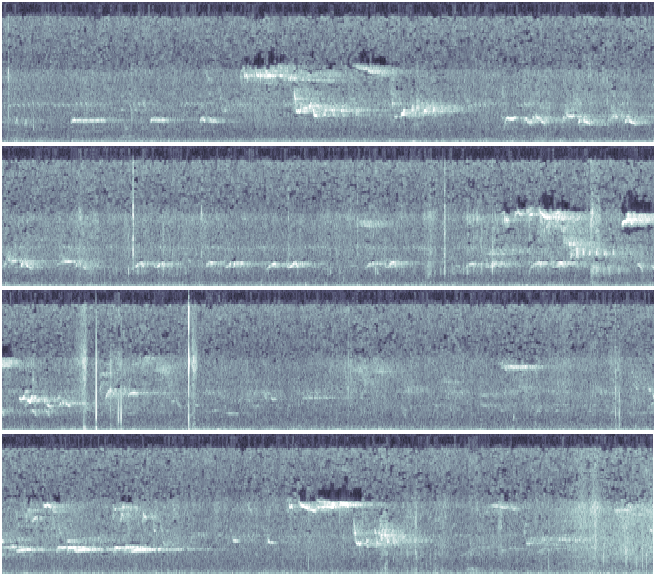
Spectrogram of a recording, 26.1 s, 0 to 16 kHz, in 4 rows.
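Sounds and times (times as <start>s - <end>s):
natural background: 0.0s - 26.0s
faint clicks: 13.8s - 15.1s.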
